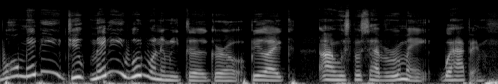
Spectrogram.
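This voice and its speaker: A woman rattles along at a very fast pace with a fairly high pitch. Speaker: podcast host reading online stories. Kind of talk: reading aloud with casual commentary.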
